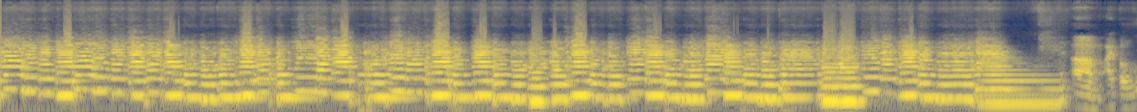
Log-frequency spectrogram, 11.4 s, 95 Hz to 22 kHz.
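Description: Solo cello plays Marcello's Allegro from Suzuki Cello Book 4 at a brisk, near-performance tempo: a steady run of quick bowed notes, close and full, with no talking, ending on a held note and a short plucked or bowed flourish.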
